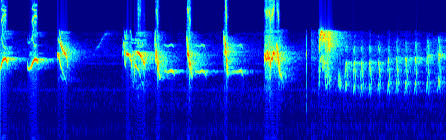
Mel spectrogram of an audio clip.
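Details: Short burst from an orange-headed thrush: several quick whistled and slurred notes, a brief pause, then a fast, evenly pulsed buzzy trill of about twelve beats, in the 'keserr' style.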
